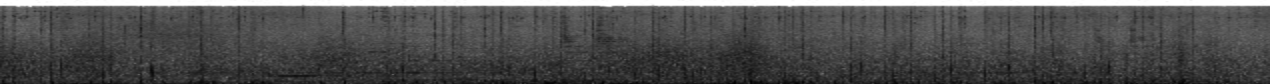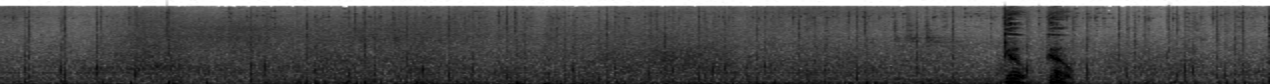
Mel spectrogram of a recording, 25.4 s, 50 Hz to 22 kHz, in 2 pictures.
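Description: A horse's hooves clip-clop steadily as it rides in The Witcher 3: Wild Hunt, a continuous rhythmic trot under game ambience with a short louder burst near the end.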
